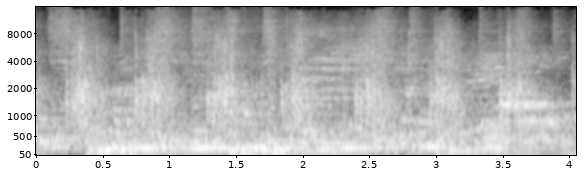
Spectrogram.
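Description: A song performed live: voices singing over instrumental accompaniment with a steady beat of about two strokes a second.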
